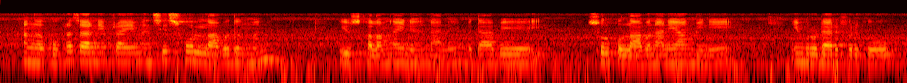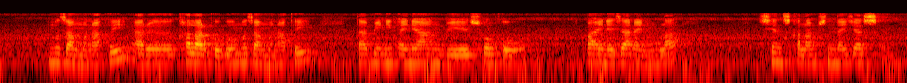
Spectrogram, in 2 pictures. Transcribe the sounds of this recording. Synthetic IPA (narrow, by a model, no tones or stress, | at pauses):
aŋɯkʰɔkʰɾazaɾnipʰɾajmansesolːabɯdɯŋmɯn | juskʰalamnajnɯnanɯbetabe | solkʰowlabɯnanɯaŋbini | mbɾodajɾipʰɯɾkʰɯw | mɯzaŋmɯnakʰɯjaɾɯkʰalaɾkʰɯɡɯmɯzaŋmɯnakʰɯj | tabinikʰajnɯaŋbesolkʰɯw | b̥aɦajnɯjzanajnɔŋla | senskʰalamsinːajzaskʰɯn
